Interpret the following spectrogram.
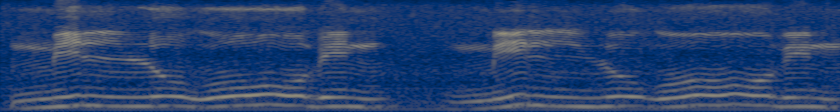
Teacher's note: دیکھیں اصل میں من اور لغوب تھا تو نون ساکن ہے اس کے بعد لام آ رہا ہے تو اس لیے ہم ادغام تو کر رہے ہیں لیکن بلا غنہ کر رہے ہیں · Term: ادغام بلا غنہ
